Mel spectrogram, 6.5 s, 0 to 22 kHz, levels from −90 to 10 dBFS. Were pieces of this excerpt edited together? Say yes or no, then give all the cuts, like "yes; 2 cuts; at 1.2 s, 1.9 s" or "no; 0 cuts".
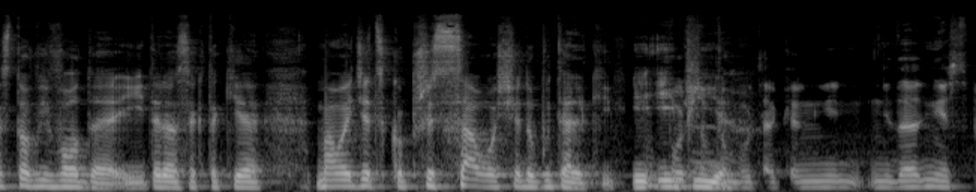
yes; 1 cut; at 4.2 s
